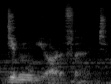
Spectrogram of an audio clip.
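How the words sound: It is said in Musgrave's gravelly voice.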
